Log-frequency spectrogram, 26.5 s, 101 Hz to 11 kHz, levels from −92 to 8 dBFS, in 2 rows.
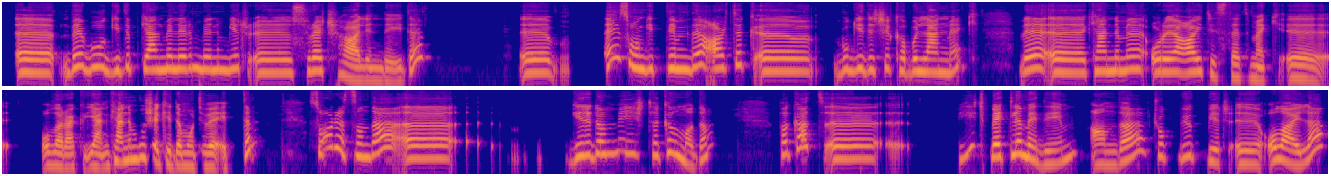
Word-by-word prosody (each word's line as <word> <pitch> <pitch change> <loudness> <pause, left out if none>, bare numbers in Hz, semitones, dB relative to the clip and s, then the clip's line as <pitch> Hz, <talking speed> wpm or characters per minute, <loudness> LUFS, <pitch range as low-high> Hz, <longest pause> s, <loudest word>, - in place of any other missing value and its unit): Eee, 220 -1 +4
ve 275 +3 0
bu 290 -5 -1
gidip 250 +5 -5
gelmelerim 265 +1 +2
benim 255 -1 0
bir, 275 +2 -2
eee, 220 0 0
süreç 240 0 -1
hâlindeydi. 140 -6 0 1.1
Eee, 220 0 +1 0.5
en - - +2
son 295 - +2
gittiğimde 270 +2 +1
artık, 280 +4 +1
eee, 235 0 +2 0.2
bu 240 +4 -5
gidişi 255 +1 -2
kabullenmek 230 +1 -1 0.4
ve, 245 - +4
eee, 220 -5 +3
kendimi 240 +3 -1
oraya 230 -1 +4
ait 225 0 +3
hissetmek, 165 -5 -5
eee, 165 - -1 0.4
olarak 155 -2 +1
yani 160 -1 +1
kendimi 225 +4 +3
bu 260 - 0
şekilde 180 -7 +2
motive 165 0 0
ettim. - - -3 0.5
Sonrasında, 305 -10 0 0.2
eee, 245 0 +3 1.2
geri 285 +5 +1
dönmeye 320 +1 -2
hiç 305 - -7
takılmadım. 290 -4 -2 0.7
Fakat, 265 -6 -1
ııı, 240 0 +1 0.8
hiç 465 - -7
beklemediğim 265 - +3
anda, 200 - +1
çok 275 -2 -8
büyük 275 0 -8
bir, 200 -2 -4
eee, 185 -1 -2
olayla, 205 - +3
240 Hz, 110 wpm, -23 LUFS, 215-275 Hz, 1.2 s, Eee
